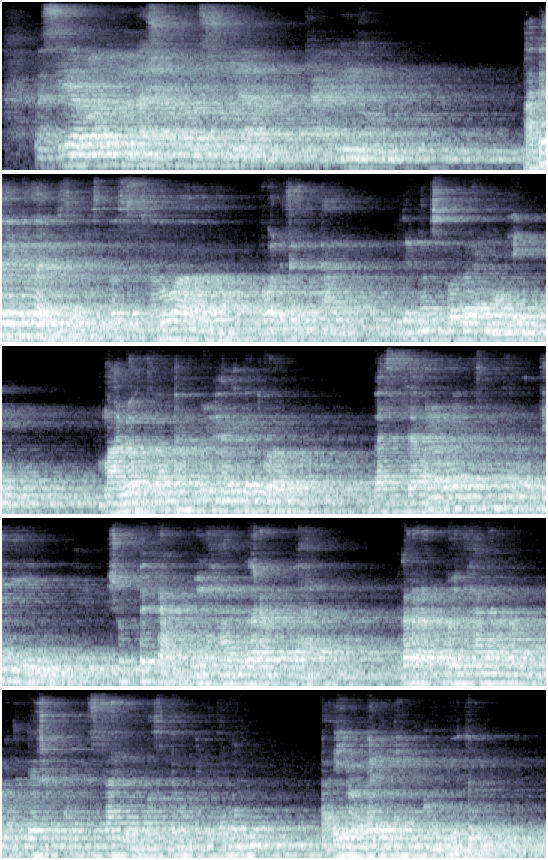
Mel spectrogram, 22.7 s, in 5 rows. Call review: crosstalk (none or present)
none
